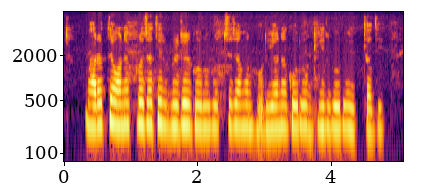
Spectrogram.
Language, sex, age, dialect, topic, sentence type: Bengali, female, 18-24, Western, agriculture, statement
